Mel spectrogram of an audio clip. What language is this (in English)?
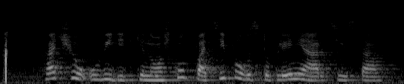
Russian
